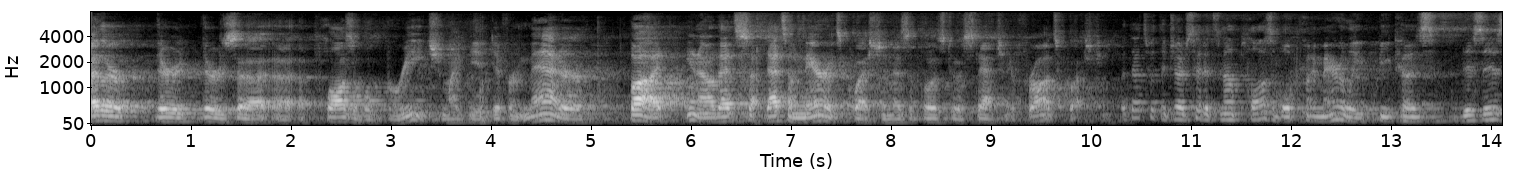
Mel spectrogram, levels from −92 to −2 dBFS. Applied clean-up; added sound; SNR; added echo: none; none; none; reverberation time 3.0 s.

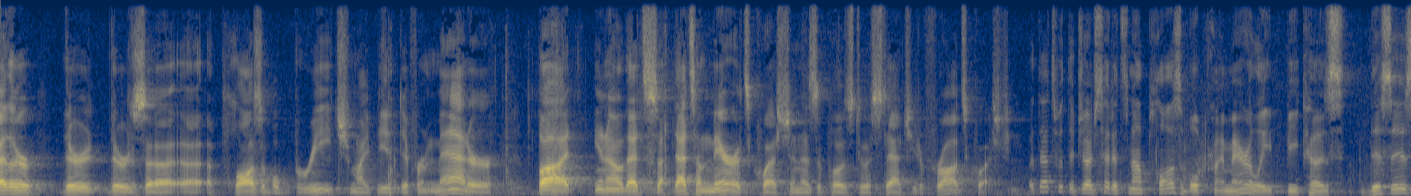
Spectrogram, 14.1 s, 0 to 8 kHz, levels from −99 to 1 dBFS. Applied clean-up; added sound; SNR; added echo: none; none; none; none.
